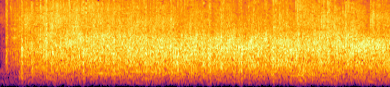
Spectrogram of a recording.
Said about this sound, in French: Par applaudissement, qui est né en mars?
